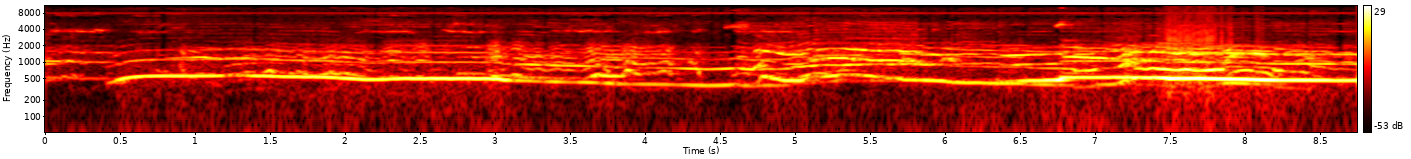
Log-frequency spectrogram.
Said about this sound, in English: Well, let's play, and this is just 9 seconds of a wolf pack, and hear what that sounds like.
